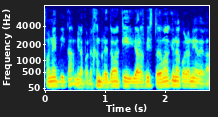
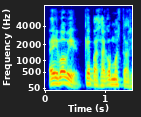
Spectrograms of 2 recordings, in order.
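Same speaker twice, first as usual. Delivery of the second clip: lively, higher-pitched hello to a pet; greeting a dog; 3 semitones higher, 3 dB louder than usual. Pretend. Owner chatting to the dog Bobby, lively greeting. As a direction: call out brightly to your dog. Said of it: "yo al perro le puedo decir".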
